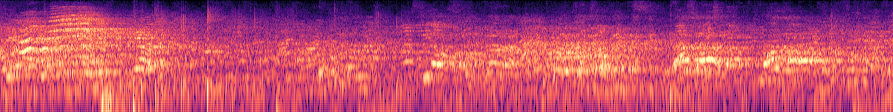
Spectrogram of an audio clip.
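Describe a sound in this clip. Young girls shout and cheer in a large echoing hall.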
